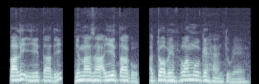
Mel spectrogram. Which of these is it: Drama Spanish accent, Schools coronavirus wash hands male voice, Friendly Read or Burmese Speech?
Burmese Speech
